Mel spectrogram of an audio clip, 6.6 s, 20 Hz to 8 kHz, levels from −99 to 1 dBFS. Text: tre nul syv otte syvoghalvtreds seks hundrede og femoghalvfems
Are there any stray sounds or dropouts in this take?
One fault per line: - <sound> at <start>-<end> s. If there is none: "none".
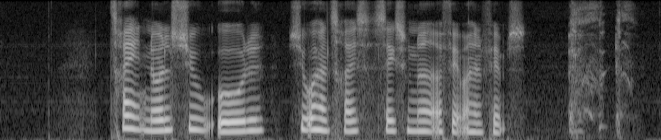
- cough at 5.7-6.4 s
